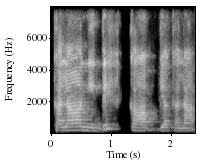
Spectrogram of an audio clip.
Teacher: So there is a visarga and then we have ka. So we do not chant the complete visarga here. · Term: half visarga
